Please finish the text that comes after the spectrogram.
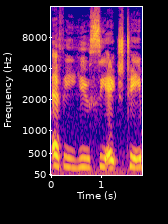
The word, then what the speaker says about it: Feucht: I'm just going to pronounce his last name Fucked, because I don't know how to pronounce it. Yeah. It's Feucht, but I'm going to pronounce it Fucked.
